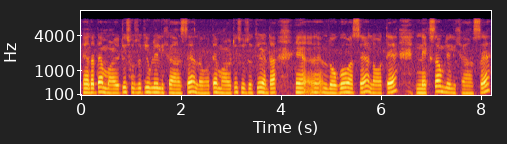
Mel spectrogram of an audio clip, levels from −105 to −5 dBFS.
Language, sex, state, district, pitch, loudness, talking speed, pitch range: Assamese, male, Assam, Sonitpur, 165 Hz, -17 LUFS, 145 wpm, 150-175 Hz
